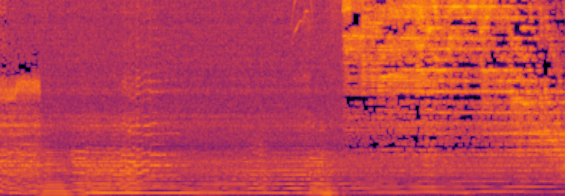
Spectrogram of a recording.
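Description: Electric viola playing long held notes through electronic effects driven by a dancer's arm gestures, which take over and shape the sound. About five seconds in it moves to a new sustained note and the sound turns brighter and hissier.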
